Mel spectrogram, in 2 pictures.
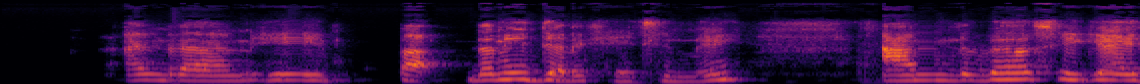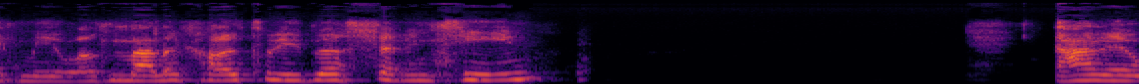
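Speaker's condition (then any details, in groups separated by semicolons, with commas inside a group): Down syndrome; adult woman, 25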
